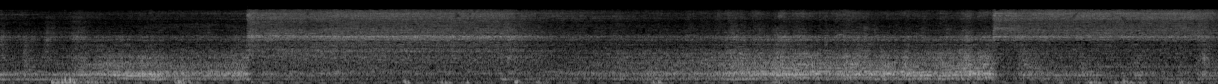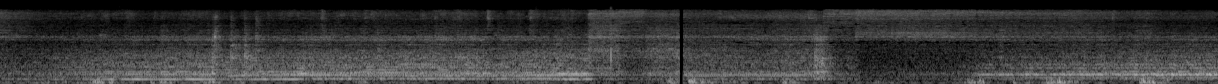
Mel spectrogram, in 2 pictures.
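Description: A log conveyor clanks and rattles as logs roll along it.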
